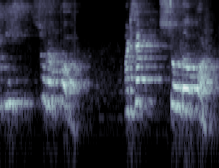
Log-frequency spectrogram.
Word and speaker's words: pseudopod: Pseudopode. P is silent and this is pronounced as pseudopode.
